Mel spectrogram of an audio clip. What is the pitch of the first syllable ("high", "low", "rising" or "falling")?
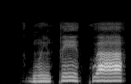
low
